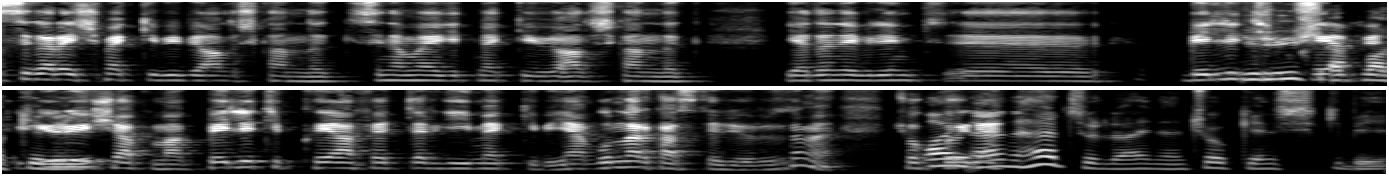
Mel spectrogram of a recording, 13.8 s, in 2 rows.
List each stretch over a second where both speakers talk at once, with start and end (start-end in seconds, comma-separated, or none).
6.2-7.5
